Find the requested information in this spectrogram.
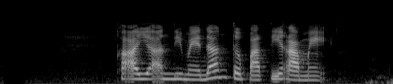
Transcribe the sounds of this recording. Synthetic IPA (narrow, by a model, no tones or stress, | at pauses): kəʔajaʔa̰ndimɛdant̪əpat̪iɾamɛ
